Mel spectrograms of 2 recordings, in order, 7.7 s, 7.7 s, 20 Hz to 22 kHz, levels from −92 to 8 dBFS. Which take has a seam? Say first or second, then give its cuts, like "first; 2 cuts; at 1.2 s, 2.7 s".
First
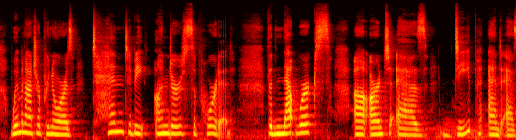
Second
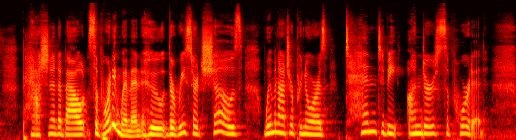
second; 1 cut; at 1.3 s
